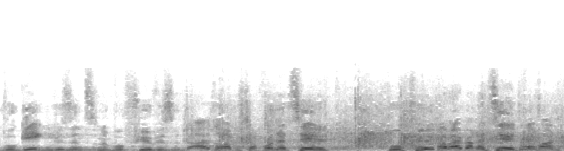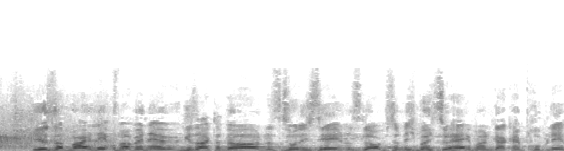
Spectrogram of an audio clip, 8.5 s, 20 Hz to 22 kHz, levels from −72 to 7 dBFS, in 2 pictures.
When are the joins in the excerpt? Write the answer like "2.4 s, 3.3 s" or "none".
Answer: 3.2 s, 5.1 s, 6.3 s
